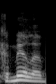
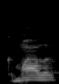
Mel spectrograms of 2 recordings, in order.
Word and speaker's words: Kamala: but meanwhile nobody has even attempted to get Camila but Kamala Kamala I know I said the name wrong I butchered it yeah but uh like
